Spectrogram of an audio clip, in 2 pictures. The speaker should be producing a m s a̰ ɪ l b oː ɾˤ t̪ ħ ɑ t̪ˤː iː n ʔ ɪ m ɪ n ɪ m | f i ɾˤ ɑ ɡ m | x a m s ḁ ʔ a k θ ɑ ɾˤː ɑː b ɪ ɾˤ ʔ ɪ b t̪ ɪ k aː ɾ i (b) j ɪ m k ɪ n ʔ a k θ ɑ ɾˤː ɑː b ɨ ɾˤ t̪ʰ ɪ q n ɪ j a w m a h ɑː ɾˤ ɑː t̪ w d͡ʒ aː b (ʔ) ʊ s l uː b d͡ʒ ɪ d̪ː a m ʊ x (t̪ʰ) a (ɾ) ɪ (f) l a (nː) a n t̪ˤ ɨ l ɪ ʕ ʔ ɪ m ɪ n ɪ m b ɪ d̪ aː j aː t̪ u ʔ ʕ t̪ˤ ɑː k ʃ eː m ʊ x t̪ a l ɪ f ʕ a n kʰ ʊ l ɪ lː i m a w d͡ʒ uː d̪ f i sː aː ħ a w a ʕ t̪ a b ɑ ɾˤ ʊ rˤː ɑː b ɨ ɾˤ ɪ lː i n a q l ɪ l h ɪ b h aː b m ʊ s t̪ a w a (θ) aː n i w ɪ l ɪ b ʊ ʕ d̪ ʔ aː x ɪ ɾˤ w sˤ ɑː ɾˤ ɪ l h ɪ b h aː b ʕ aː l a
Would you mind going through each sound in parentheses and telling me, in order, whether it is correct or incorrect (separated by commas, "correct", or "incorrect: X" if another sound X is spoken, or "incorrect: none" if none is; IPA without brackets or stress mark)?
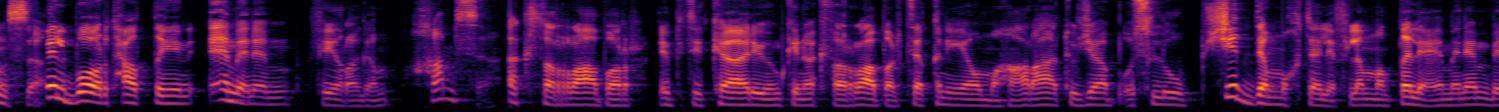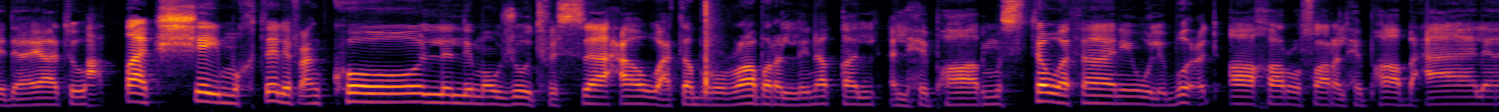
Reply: incorrect: w, correct, incorrect: t̪, incorrect: l, correct, incorrect: mː, correct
